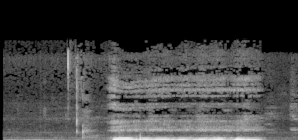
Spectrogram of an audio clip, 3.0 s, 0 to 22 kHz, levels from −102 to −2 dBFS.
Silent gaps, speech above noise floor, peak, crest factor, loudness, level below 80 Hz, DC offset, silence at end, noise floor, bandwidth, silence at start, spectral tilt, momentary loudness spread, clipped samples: none; 28 dB; 0 dBFS; 16 dB; -16 LUFS; -30 dBFS; under 0.1%; 0.35 s; -42 dBFS; 15 kHz; 0.75 s; -7 dB/octave; 15 LU; under 0.1%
